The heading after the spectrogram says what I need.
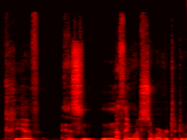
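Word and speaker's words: Kyiv: the capital of Ukraine the russified and anglicanized version of Kev has been put aside and has been replaced with the Ukrainian version of KV according to ukrainians I've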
